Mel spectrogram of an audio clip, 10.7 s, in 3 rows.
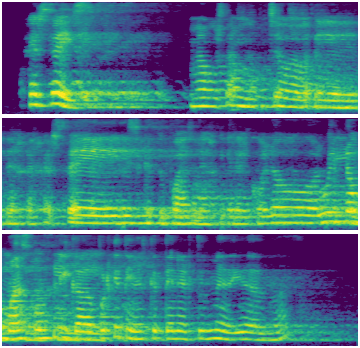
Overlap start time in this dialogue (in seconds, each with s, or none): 6.7 s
